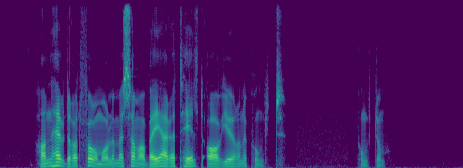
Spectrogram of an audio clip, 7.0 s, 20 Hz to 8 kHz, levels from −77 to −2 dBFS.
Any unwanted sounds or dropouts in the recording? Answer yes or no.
no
